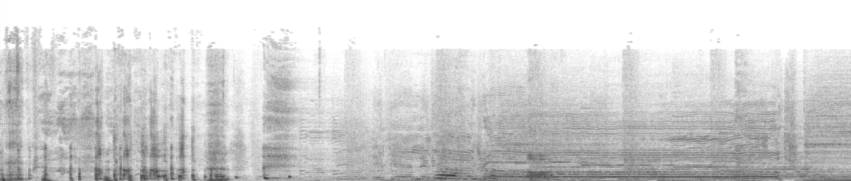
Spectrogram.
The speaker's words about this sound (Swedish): Det där var Bjelle Klang och lite munspel där på slutet som alltså, ni kanske hörde. Ja, som du har jobbat som gatumusikant och kan ju bara jullåtar på, på munspelet.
